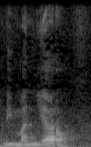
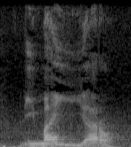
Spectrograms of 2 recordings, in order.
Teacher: ketika hukum nun bertemu dengan ya, maka nun tersebut harus dimasukkan ke dalam ya, seperti limayyaro, limayyaro, limayyaro, dibarengi dengan dengungan. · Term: idgham bi gunnah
